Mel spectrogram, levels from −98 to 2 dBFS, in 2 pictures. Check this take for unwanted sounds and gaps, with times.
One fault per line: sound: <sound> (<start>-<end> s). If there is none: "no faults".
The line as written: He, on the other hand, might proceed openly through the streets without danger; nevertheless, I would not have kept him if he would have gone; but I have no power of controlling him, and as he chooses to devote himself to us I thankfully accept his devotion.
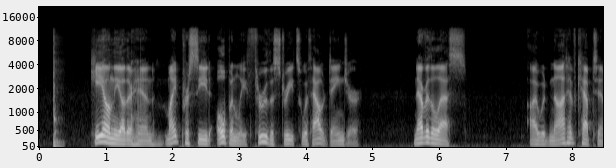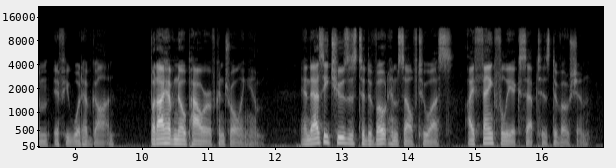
sound: tap (0.2-0.4 s)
